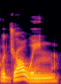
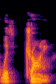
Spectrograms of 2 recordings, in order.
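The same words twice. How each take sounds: First: A W sound is inserted before the -ing ending. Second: The aw vowel links straight into -ing without W. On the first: The speaker calls it wrong. "Not withdrawing" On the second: The speaker calls it right. "but withdrawing"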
